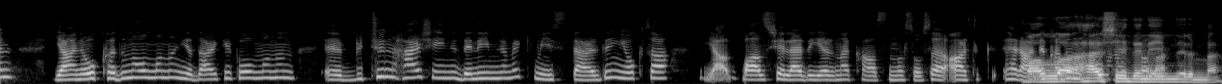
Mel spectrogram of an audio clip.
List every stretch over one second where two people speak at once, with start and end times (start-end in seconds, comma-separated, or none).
10.2-11.7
